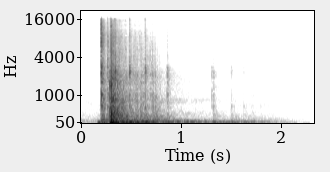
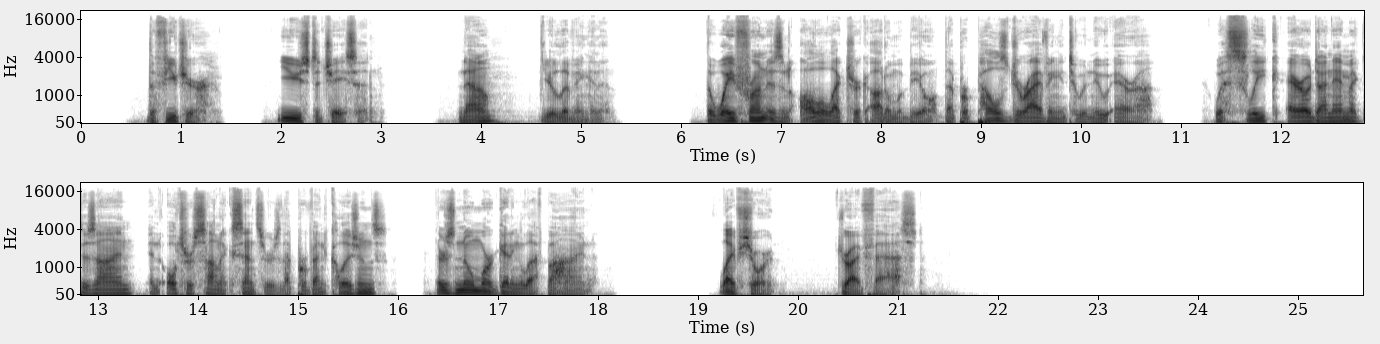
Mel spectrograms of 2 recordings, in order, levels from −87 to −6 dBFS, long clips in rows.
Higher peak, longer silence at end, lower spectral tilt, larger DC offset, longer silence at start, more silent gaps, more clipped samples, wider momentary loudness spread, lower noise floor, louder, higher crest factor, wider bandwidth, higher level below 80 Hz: about the same, 0 dBFS vs -2 dBFS; second, 1 s vs 4.5 s; about the same, -5 dB/octave vs -4.5 dB/octave; neither; second, 0.15 s vs 0.65 s; second, none vs 1.46-1.77 s, 3.09-3.50 s, 5.49-6.04 s, 10.86-11.17 s, 16.02-16.23 s, 18.24-19.03 s; neither; first, 25 LU vs 14 LU; second, -64 dBFS vs -74 dBFS; about the same, -25 LUFS vs -23 LUFS; about the same, 24 dB vs 22 dB; about the same, 16.5 kHz vs 18 kHz; first, -28 dBFS vs -36 dBFS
